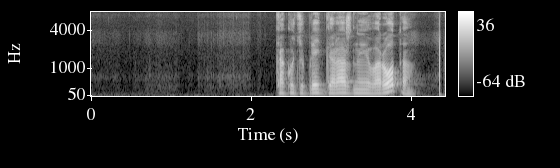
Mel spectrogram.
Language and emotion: Russian, neutral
